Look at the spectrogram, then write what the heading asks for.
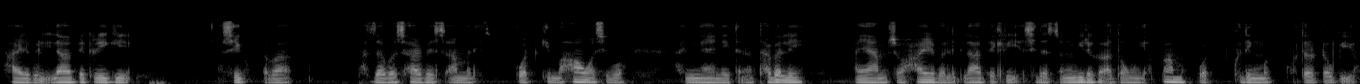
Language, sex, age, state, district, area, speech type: Manipuri, male, 30-45, Manipur, Bishnupur, rural, spontaneous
